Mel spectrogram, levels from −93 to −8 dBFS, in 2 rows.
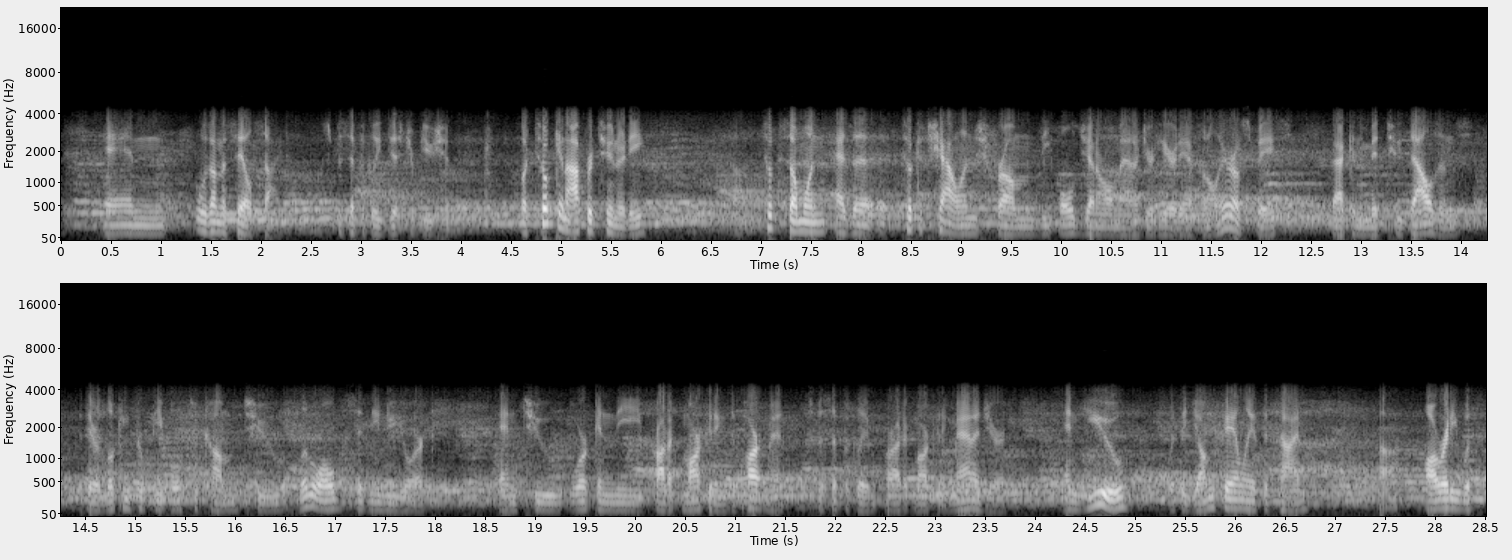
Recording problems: phone-call audio
chatter from many people; loud; throughout; 8 dB below the speech

